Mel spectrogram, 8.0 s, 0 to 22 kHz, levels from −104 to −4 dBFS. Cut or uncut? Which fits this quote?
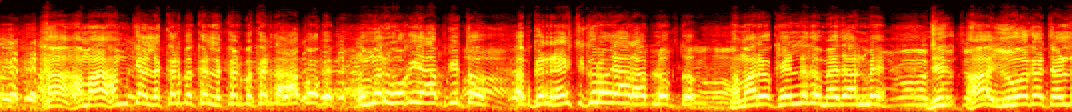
uncut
